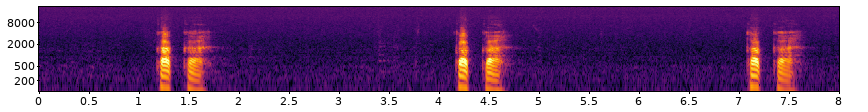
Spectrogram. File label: "kaka", Murrinh-Patha; kɑkɑ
